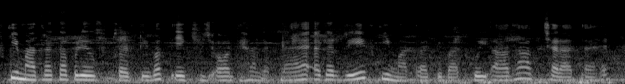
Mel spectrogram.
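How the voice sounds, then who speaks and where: A woman teaching parents a spelling lesson, speaking slowly and patiently and repeating each sound. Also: medium pitch. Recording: dull lo-fi with faint noise.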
